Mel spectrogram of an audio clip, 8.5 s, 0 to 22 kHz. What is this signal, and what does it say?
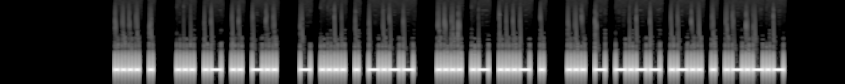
Morse code, heard as a keyed tone, about 34 wpm, 700 Hz. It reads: HE SAID THEY HAVE STYLE.
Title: Sentences from Top 800 Words 35wpm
